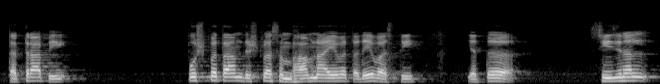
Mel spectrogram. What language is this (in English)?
Sanskrit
